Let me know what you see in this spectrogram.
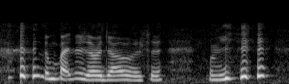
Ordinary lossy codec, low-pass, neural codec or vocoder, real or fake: none; 7.2 kHz; codec, 16 kHz, 4 kbps, X-Codec, HuBERT features, trained on balanced general audio; fake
